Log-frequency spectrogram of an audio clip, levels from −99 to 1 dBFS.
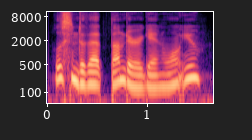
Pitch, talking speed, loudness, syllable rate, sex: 175 Hz, 250 wpm, -16 LUFS, 6.9 syllables/s, female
